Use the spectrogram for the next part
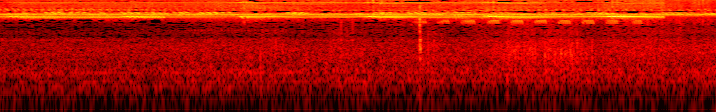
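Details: Bell cricket singing near the seashore, found by following its sound: bright, high ringing bursts about a second long, repeated in a loose rhythm over a soft background hiss.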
